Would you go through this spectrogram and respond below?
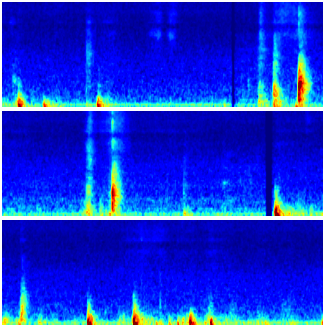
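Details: Neck and back cracking: scattered soft pops and cracks in a quiet room as the neck and back are twisted, joint cavitation.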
